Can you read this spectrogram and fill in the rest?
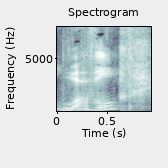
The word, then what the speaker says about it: Lovell: Lovell. Yeah, it's like... – It rhymes with shovel. Shirley Lovell, shovel.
